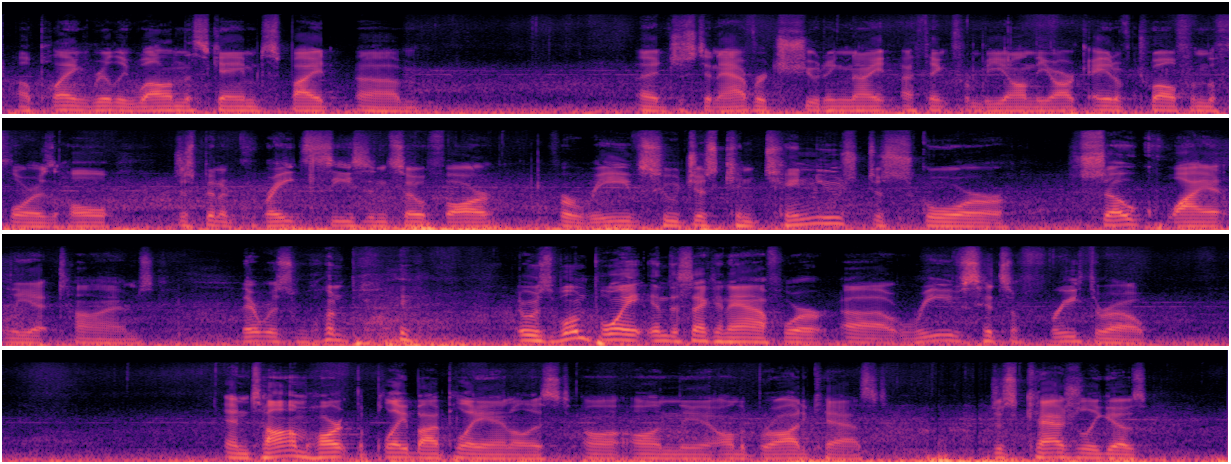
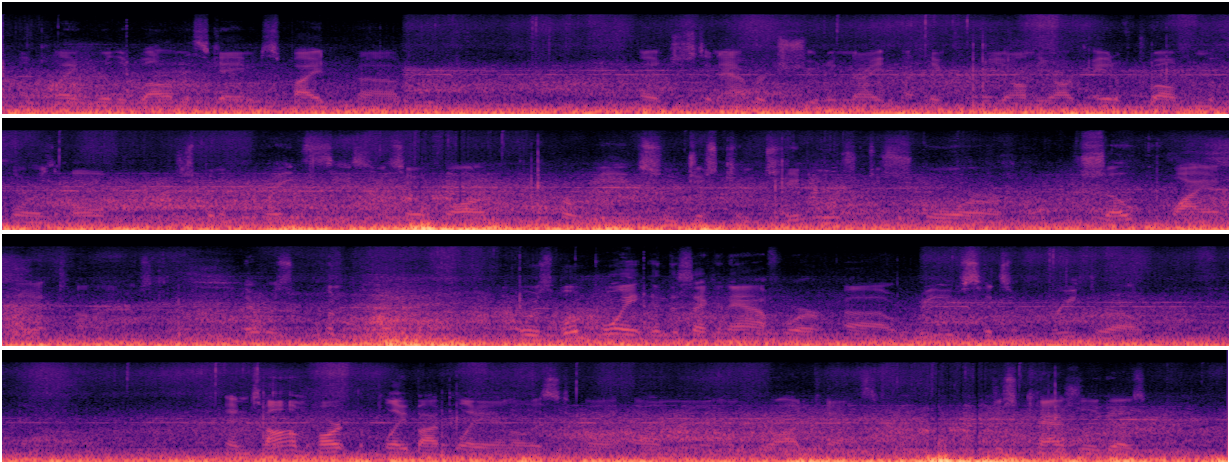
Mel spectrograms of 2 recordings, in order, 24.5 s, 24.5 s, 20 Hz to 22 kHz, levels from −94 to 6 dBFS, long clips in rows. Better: first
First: wind noise on the microphone; occasional gusts; 20 dB below the speech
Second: wind noise on the microphone; heavy; 2 dB above the speech

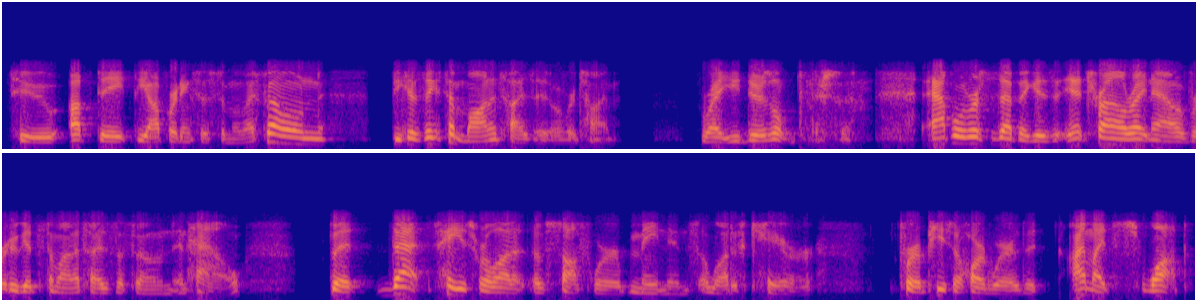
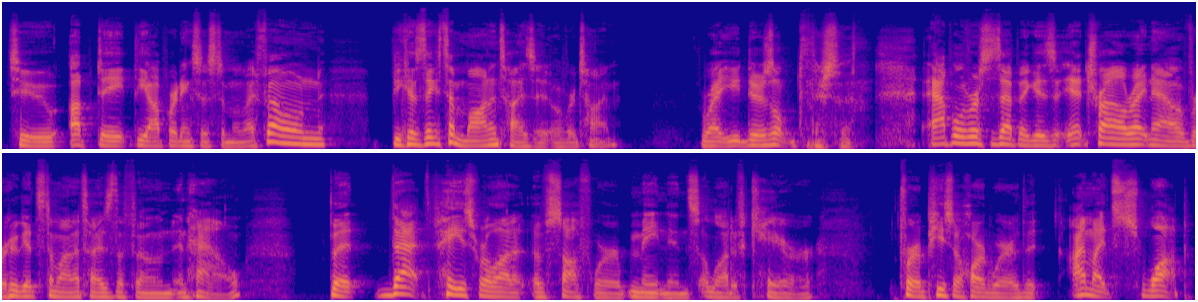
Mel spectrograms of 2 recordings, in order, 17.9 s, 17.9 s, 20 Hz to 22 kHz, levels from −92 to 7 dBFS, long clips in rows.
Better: second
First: phone-call audio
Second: none

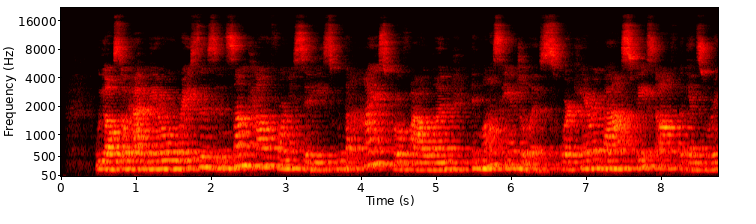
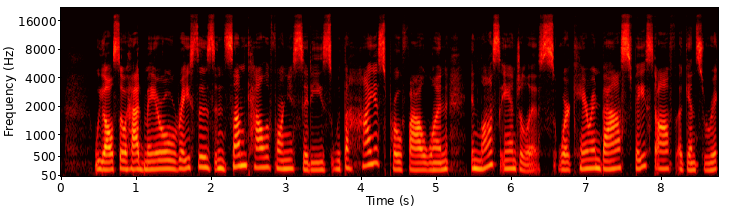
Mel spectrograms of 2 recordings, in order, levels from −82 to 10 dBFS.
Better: second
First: off-mic speech; far // room echo; strong; dies away in 1.1 s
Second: none

